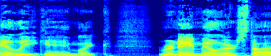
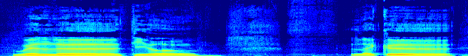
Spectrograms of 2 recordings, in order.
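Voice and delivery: very slow, hesitant halting start, each uh drawn out. Showing how to do an Arsene Wenger impression: Arsene Wenger impression. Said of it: "that's how you do an Arsene Wenger impression".

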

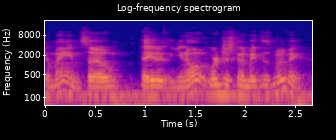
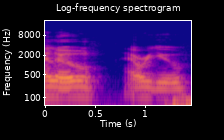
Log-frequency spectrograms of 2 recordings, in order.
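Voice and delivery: bland, expressionless monotone at level pitch. Describing how bland he seemed in the role, imitating a flat monotone. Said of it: "He didn't raise or lower his voice".

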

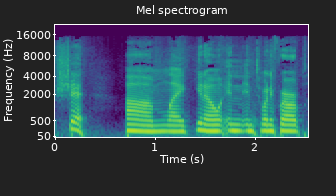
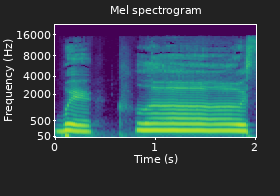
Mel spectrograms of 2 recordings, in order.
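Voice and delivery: mock screaming in slow motion. Retelling a guy behind the glass of a closed shop, imitating slow-motion screaming. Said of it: "like screaming, but also slow motion".

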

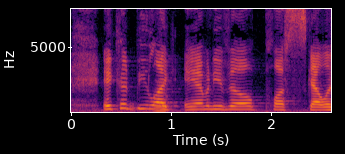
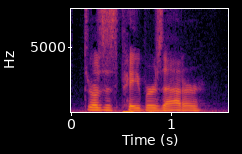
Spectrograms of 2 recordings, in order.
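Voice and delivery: ordinary talk, nothing marked

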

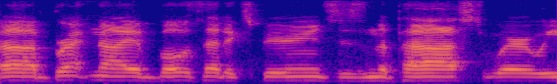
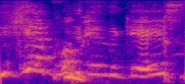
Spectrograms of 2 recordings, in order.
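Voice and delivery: put-on yell, very high and shrill. Acting out Charlie refusing to get in the case: imitating Charlie yelling. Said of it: "I'm sorry for yelling".

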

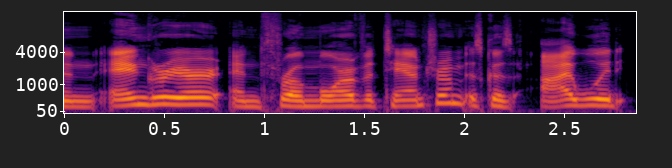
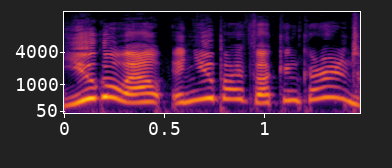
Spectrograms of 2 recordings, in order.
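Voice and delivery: put-on very high, shrill yelling rant with laughter; 10 semitones higher than usual. Retelling a screaming match over curtains, retelling a yell. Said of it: "I'm yelling and laughing".

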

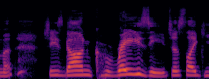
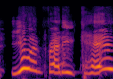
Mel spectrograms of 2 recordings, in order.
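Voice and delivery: very loud, shrill, horrified shriek; 9 semitones higher, 13 dB louder than usual. Retelling a scene from a show: imitating a horrified scream. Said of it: "She screams".

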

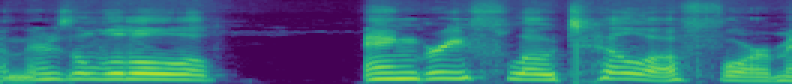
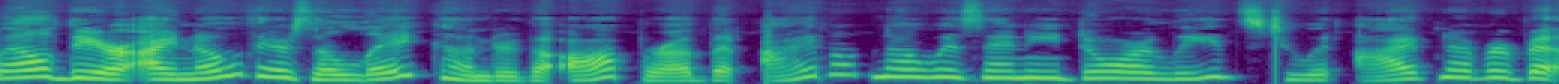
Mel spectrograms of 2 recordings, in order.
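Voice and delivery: put-on Midwestern office lady voice; 2 semitones higher than usual. Picturing how the concierge lady answers: imitating a Ferris Bueller secretary. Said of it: "That's who I picture saying".

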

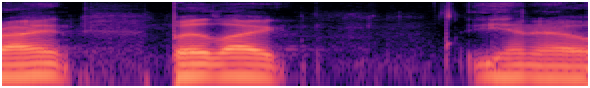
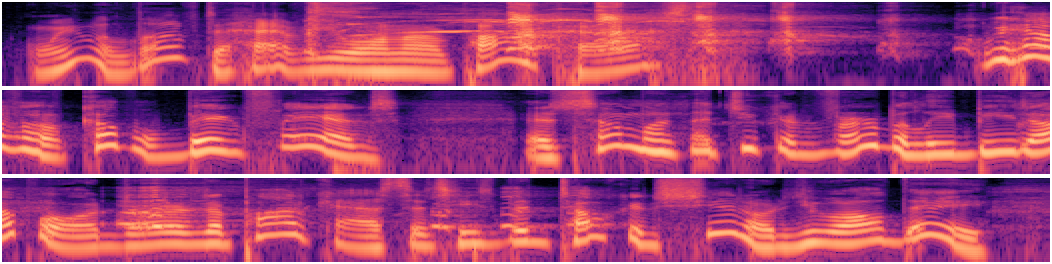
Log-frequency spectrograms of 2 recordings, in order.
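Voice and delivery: very high, loud, imitated put-on voice; 10 semitones higher, 7 dB louder than usual. Reading aloud a message the other speaker wrote: imitating the other speaker's voice. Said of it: "read it in the voice that you hear me in".

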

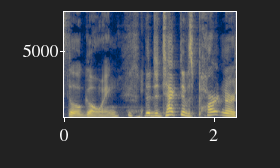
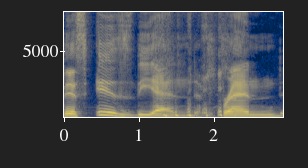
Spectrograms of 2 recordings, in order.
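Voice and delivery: very slow, strange, deliberate, drawn-out delivery; 3 semitones lower than usual. Retelling a movie scene where the boy strikes a match: imitating Andy saying it slow and weird. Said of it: "he says it so slow and weird".

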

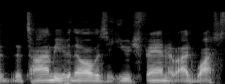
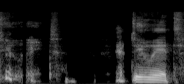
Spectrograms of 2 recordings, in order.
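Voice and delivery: very slow, coaxing, tempting devil voice; 4 semitones higher than usual. Retelling a guy urging over the shoulder at a toy show: imitating Glenn as shoulder devil. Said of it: "It's just like devil, like, right here".

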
